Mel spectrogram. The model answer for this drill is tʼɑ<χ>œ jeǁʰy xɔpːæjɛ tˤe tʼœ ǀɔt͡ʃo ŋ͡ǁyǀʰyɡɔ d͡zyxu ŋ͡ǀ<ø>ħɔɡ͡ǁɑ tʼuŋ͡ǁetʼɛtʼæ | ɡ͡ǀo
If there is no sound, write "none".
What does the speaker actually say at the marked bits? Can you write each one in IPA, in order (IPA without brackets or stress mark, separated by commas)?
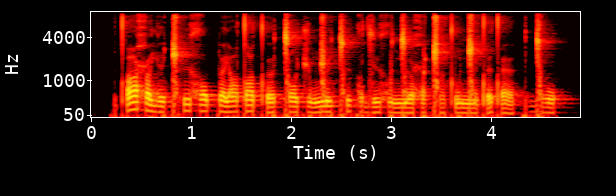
ħ, ø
